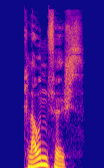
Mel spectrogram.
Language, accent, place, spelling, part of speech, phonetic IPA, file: German, Germany, Berlin, Clownfischs, noun, [ˈklaʊ̯nˌfɪʃs], De-Clownfischs.ogg
- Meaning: genitive singular of Clownfisch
